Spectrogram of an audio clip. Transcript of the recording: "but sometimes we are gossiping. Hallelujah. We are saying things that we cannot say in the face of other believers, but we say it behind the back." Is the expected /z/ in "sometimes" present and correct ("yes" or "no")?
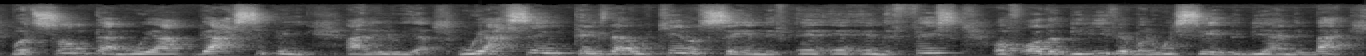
no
